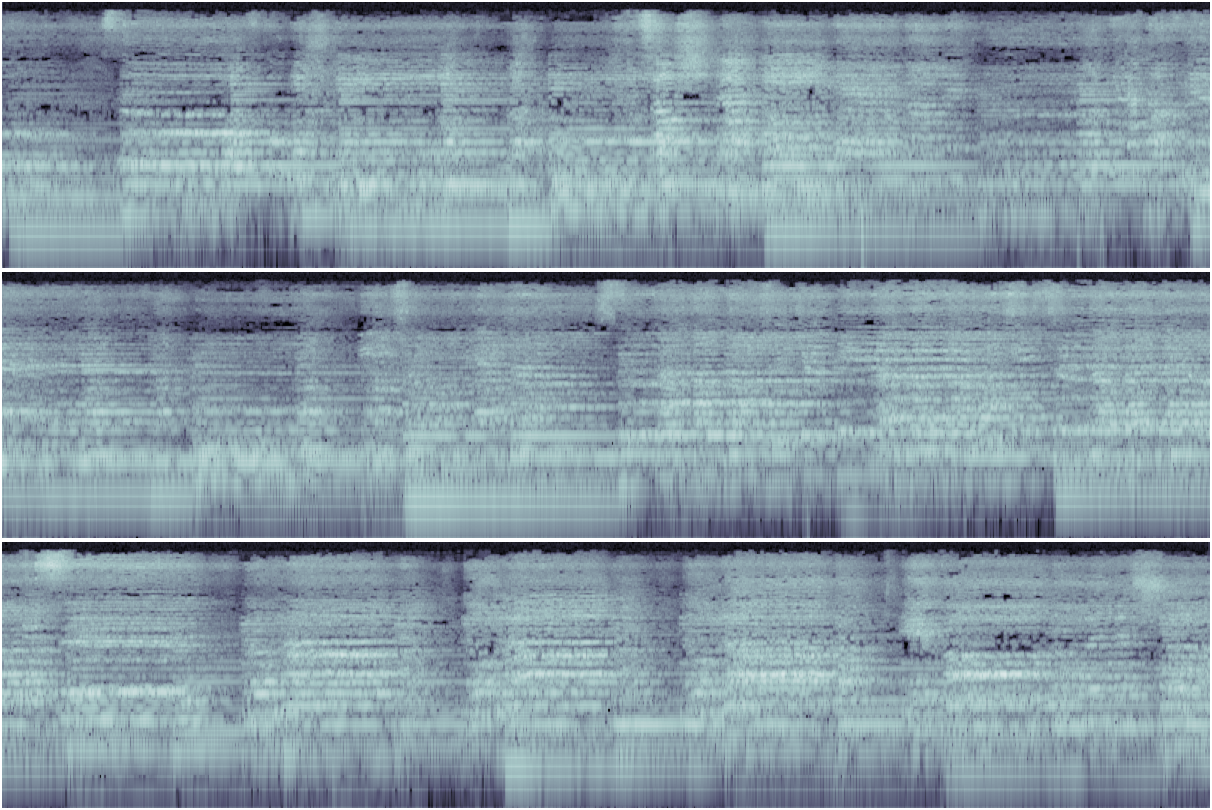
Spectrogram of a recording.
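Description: Mixed choir of women's and men's voices singing in parts, moving through long held chords over a low bass line.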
